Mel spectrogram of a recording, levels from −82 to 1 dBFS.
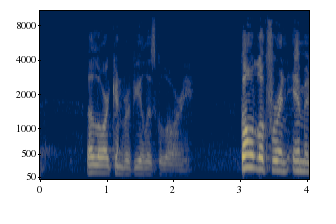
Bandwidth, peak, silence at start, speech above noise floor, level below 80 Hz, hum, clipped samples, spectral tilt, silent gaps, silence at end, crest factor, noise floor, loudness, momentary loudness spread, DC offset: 9.6 kHz; -10 dBFS; 0.7 s; 41 dB; under -90 dBFS; none; under 0.1%; -4.5 dB/octave; none; 0 s; 22 dB; -72 dBFS; -30 LUFS; 23 LU; under 0.1%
